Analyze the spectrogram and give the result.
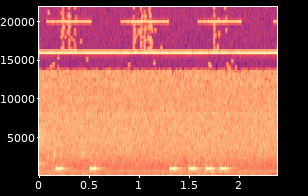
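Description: Six short beeping telephone keypad tones, two spaced apart and then four in quick succession, heard clearly over a faint low hum with no one speaking, as a phone number is dialed to call Dr. Nick Delgado back.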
